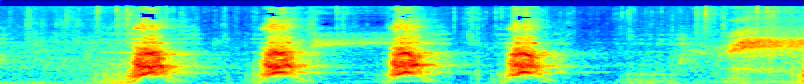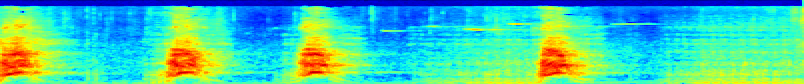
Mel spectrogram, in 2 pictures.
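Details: Barking dog giving a run of nine short, loud barks, mostly about half a second to a second apart, with a brief breathy gap near the middle and a low background hum.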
